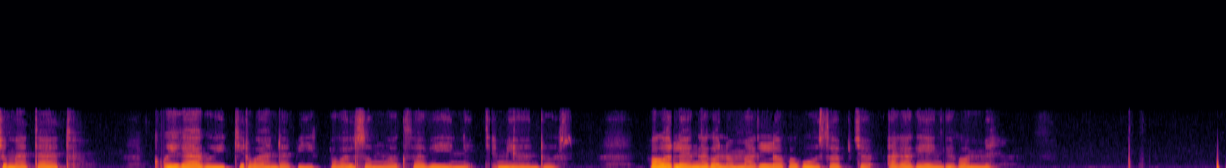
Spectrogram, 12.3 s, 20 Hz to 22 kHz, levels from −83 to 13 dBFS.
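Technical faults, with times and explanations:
1.62–1.67 s, 4.90–4.99 s, 6.72–6.79 s and 9.44–9.47 s: packet loss on an ADPCM call. Each time, about one packet's worth of audio (20 ms) vanishes and is replaced by silence, cutting a hard-edged gap into the speech. The decoder's adaptive predictor and step size no longer match the sender's, so the sound comes back with slight distortion until they realign. The surrounding G.722 wideband audio stays clear up to 7 kHz.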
